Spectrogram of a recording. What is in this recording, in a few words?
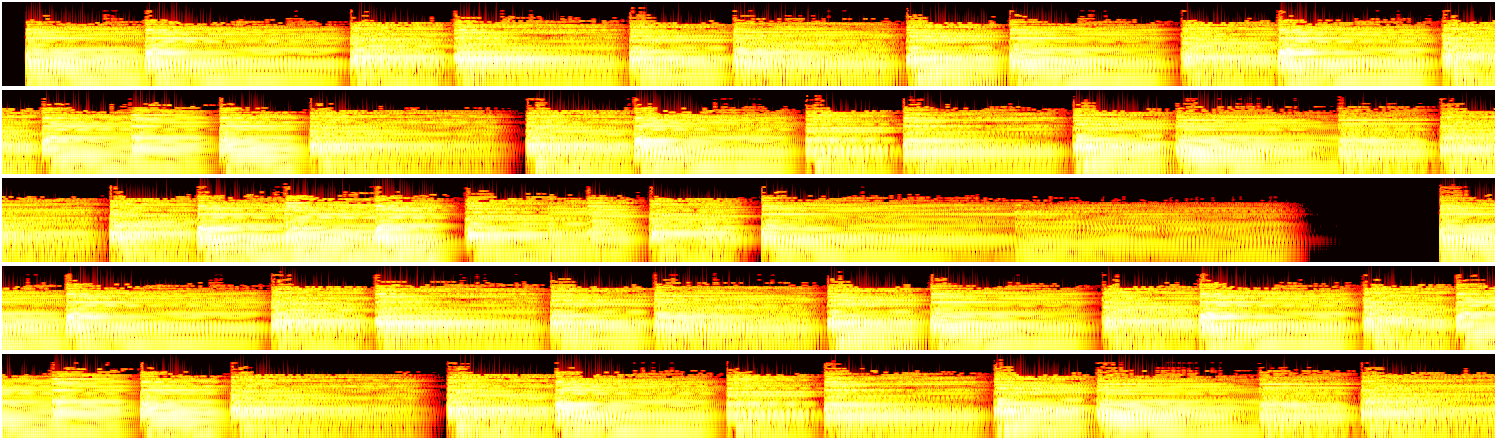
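Piano, Backing Files for Churches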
